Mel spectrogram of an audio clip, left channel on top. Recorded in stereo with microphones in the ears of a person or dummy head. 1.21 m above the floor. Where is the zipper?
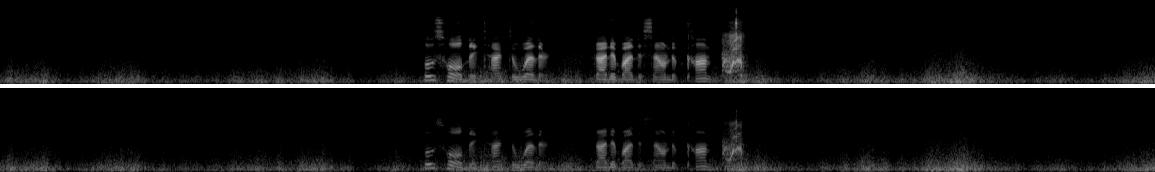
65° left (ahead or behind).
